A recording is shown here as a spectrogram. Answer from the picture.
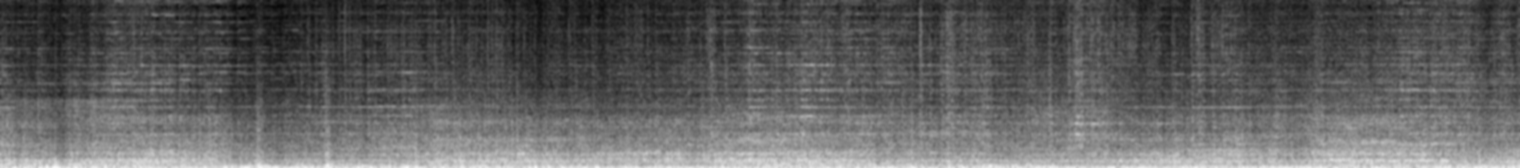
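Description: Freight train of cement wagons rolling slowly, a steady low rumble with a few faint clicks.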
